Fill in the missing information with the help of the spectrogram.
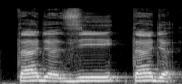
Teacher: جیم حروف قلقلہ میں سے ہے اور ساکن ہے تو اس پر قلقلہ کریں گے، قلقلہ کہتے ہیں لفظ کو ہلا کے پڑھنا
